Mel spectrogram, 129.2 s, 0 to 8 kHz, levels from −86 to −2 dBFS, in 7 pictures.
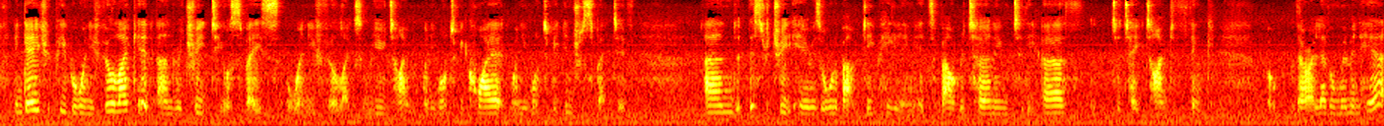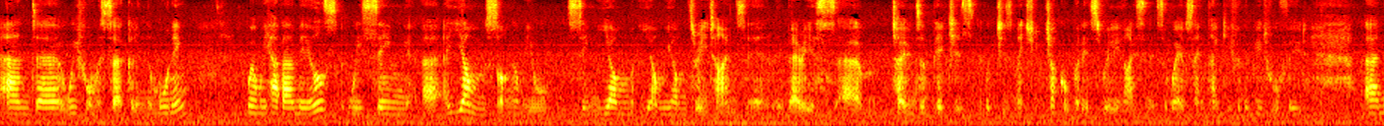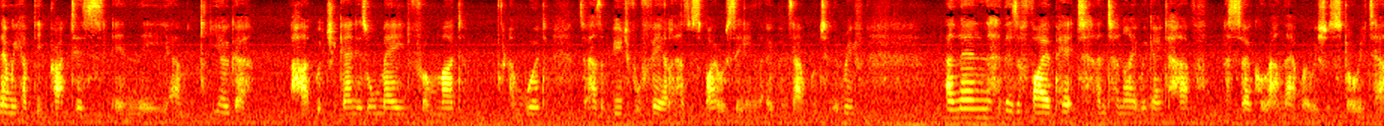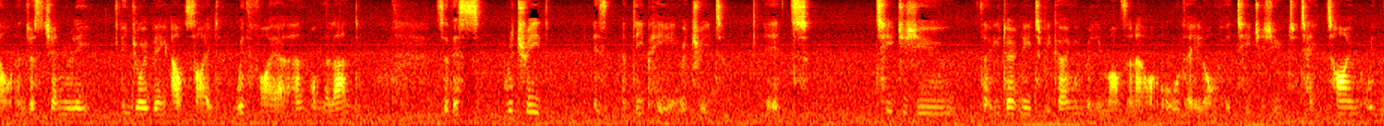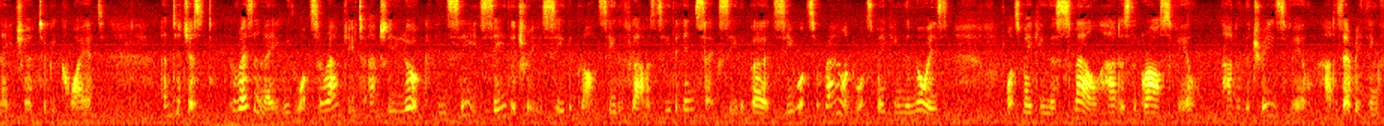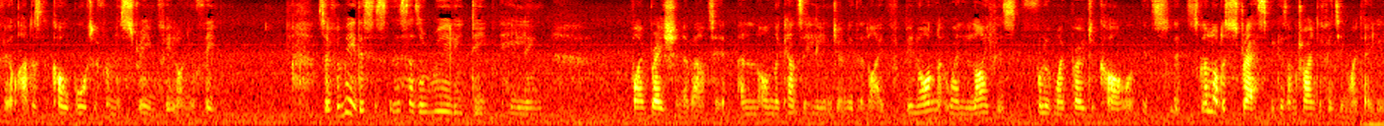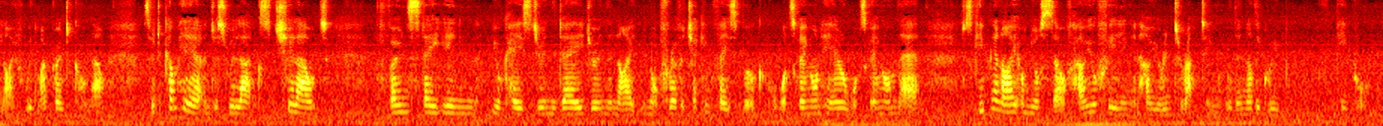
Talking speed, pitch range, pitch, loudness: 180 wpm, 145-165 Hz, 150 Hz, -18 LUFS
